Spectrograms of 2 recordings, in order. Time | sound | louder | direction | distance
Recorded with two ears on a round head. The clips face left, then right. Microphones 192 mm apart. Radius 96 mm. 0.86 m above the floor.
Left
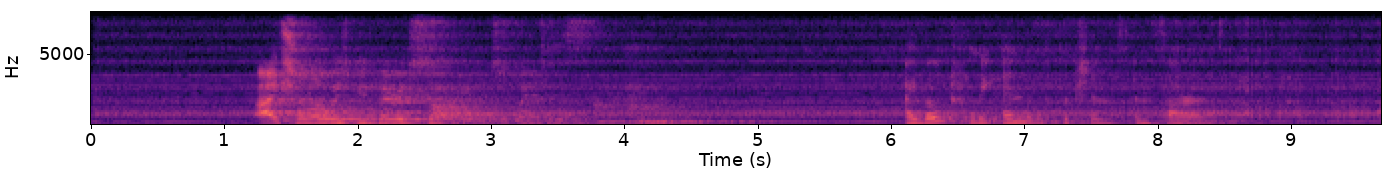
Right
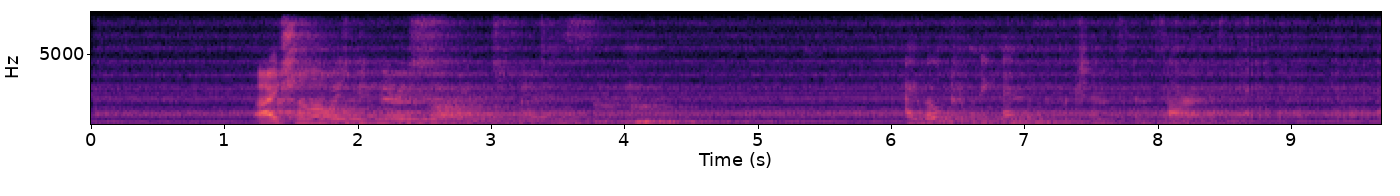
1.2 | a woman speaking | even | 25° right (ahead or behind) | 0.6 m
3.8 | throat clearing | right 5 dB | 25° right (ahead or behind) | 4.5 m
6.1 | a woman speaking | left 7 dB | 25° left (ahead or behind) | 0.5 m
